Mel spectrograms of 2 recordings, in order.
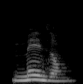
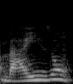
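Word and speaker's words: maison: 메종. 네. 제가 s가 모음사에 있으면 발음이 난다고 말씀드렸죠? 그것처럼 지금 이렇게 발음이 나고 있고요. 자, A하고 I가 만났을 때에 이런 소리가 나고 있어요.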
